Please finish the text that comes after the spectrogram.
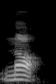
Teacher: நாவின் நுனி மேல்வாய் அன்னத்தின் நடுப்பகுதியை தொடுவதால் நகரம் பிறக்கிறது. நாக்கோட நுனி மேல்வாய் அன்னத்தோட நடு நா.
